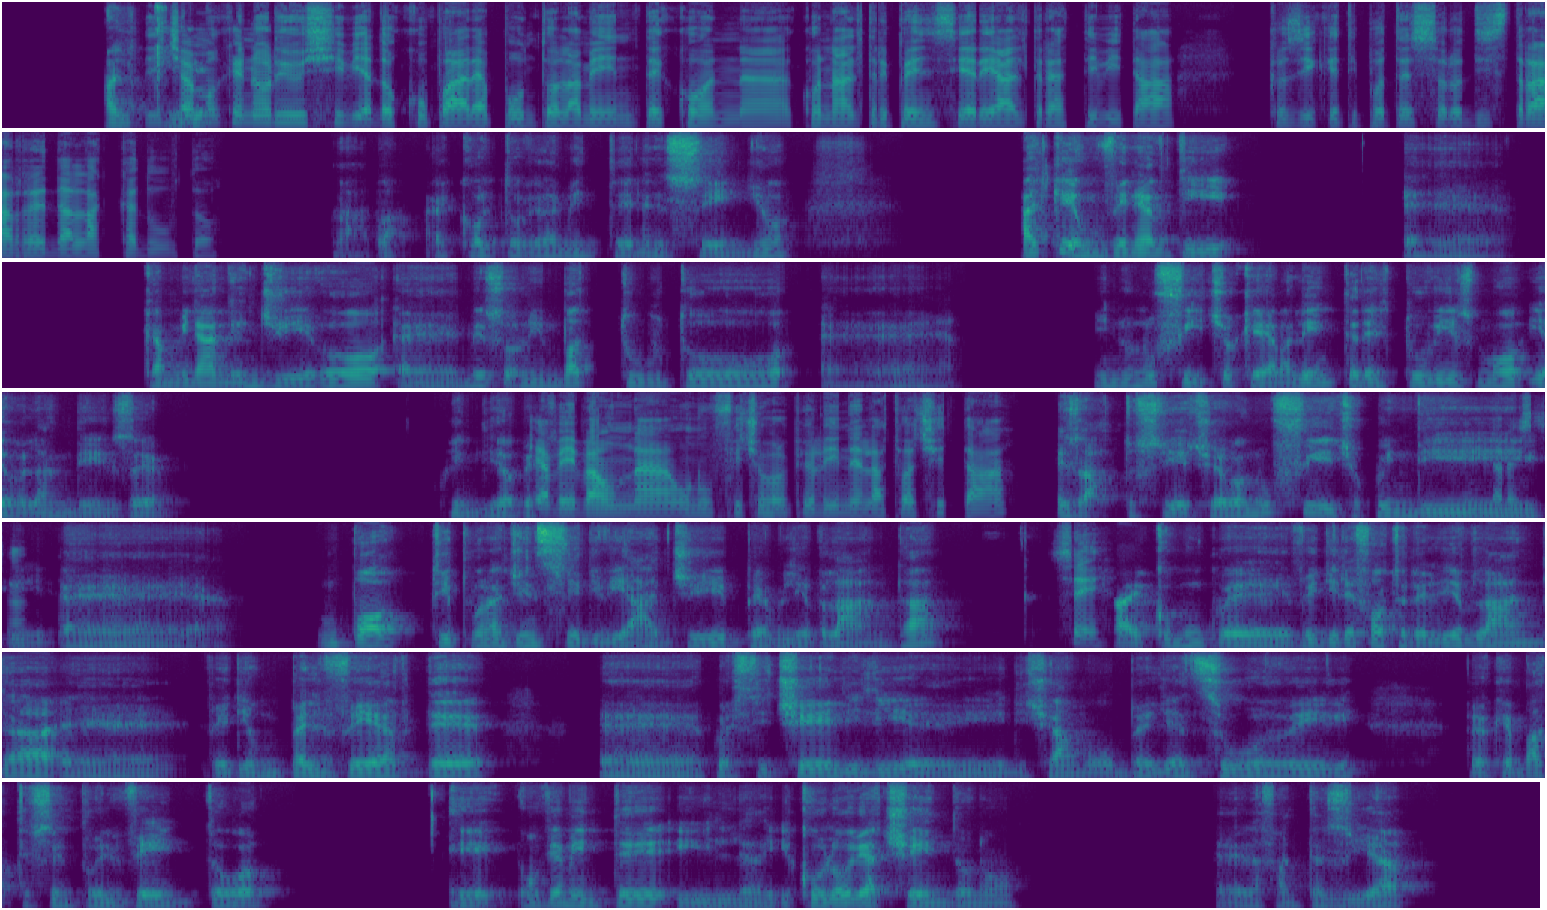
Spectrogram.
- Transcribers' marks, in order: "proprio" said as "propio"; "Sai" said as "tai"
- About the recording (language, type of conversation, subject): Italian, podcast, Qual è un viaggio che ti ha cambiato la vita?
